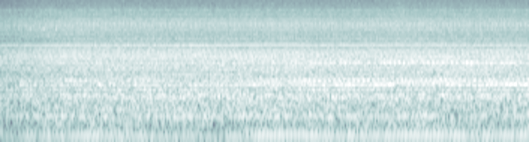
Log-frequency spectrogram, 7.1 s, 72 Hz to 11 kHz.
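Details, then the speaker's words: 2017 Nissan Altima idling during an A/C recharge. After refrigerant is bumped in a couple of times, the compressor audibly engages with a faint constant hum over a steady idle. The system was low on refrigerant and is still taking charge. "So I bumped it a couple times, and then audibly now the compressor is running. Like I can hear it. So it was a little low, but not much"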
